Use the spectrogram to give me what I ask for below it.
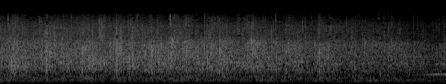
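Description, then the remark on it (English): A church audience applauds together after a message, giving the Lord a hand clap, a dense, steady wash of hand clapping from many people that holds for several seconds and tapers slightly toward the end. “Let's give the Lord a hand clap just for that message.”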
